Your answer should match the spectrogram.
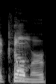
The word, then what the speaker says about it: Kilmour: Pronounced Nicolai Kilmer, oh. but spelled Kilmour with only oh, one L.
